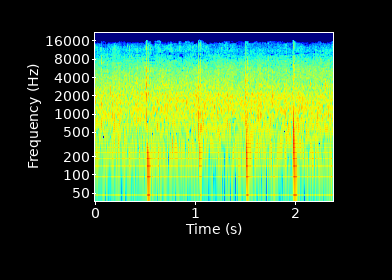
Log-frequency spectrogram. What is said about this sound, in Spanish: Así ah, va, aplauda bien.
